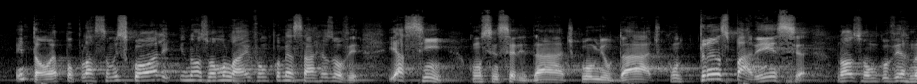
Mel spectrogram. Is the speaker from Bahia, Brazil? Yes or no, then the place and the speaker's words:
no; Minas Gerais, Brazil; Nós somos mineiros. Ah, porque nascemos em Minas.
